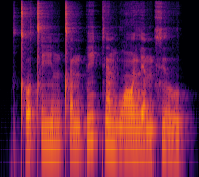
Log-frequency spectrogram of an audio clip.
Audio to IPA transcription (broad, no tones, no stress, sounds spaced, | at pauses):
tʼ o tʼ iː m tʼ œ m p i k ɛ̃ m w ɔ̃ lʲ a m xʲ u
